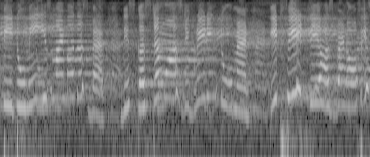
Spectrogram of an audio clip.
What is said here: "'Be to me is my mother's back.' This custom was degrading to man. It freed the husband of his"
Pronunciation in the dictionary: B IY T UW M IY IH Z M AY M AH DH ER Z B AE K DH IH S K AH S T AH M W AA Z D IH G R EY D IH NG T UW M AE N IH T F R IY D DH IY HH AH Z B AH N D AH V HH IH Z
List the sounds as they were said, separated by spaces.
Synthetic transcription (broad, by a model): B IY T UW M IY IH Z M AY M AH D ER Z B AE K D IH S K AH S T AH M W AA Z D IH G R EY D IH NG T UW M AE N IH T F IY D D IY HH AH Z B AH N D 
